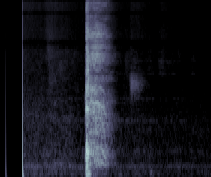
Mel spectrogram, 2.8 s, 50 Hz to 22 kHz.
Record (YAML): cough_length: 2.8 s
cough_amplitude: 23826
cough_signal_mean_std_ratio: 0.22
survey_phase: beta (2021-08-13 to 2022-03-07)
age: 18-44
gender: Male
wearing_mask: 'No'
symptom_cough_any: true
symptom_shortness_of_breath: true
symptom_fatigue: true
symptom_change_to_sense_of_smell_or_taste: true
symptom_loss_of_taste: true
symptom_onset: 4 days
smoker_status: Never smoked
respiratory_condition_asthma: false
respiratory_condition_other: false
recruitment_source: Test and Trace
submission_delay: 2 days
covid_test_result: Positive
covid_test_method: RT-qPCR
covid_ct_value: 17.9
covid_ct_gene: ORF1ab gene
covid_ct_mean: 18.4
covid_viral_load: 960000 copies/ml
covid_viral_load_category: Low viral load (10K-1M copies/ml)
